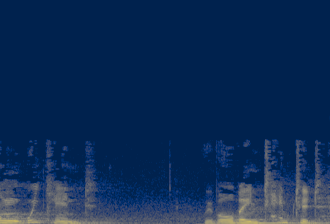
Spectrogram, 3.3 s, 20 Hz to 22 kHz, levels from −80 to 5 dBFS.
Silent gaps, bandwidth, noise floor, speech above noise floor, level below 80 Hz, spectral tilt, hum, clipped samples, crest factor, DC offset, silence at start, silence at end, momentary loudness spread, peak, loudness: none; 8.6 kHz; -49 dBFS; 27 dB; -52 dBFS; -7.5 dB/octave; none; under 0.1%; 18 dB; under 0.1%; 0 s; 0 s; 18 LU; -6 dBFS; -23 LUFS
